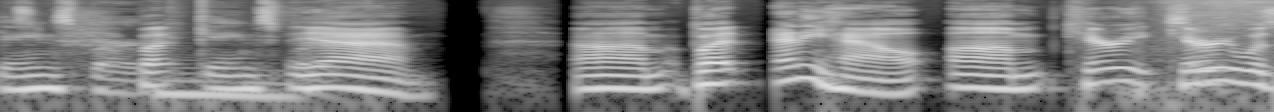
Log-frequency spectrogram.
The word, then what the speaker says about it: Gainsbourg: And he's I guess Ginsberg is sort of how it's pronounced. Gainsberg.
